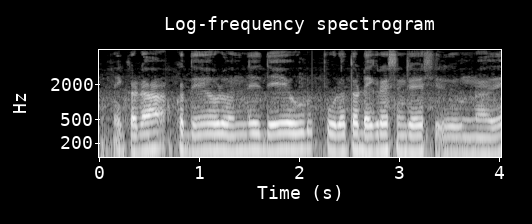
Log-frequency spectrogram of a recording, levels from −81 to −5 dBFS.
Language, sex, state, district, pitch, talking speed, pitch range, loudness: Telugu, male, Telangana, Karimnagar, 140 Hz, 135 wpm, 135-145 Hz, -15 LUFS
